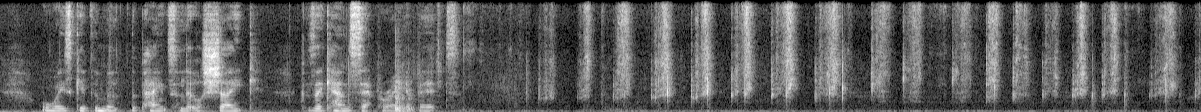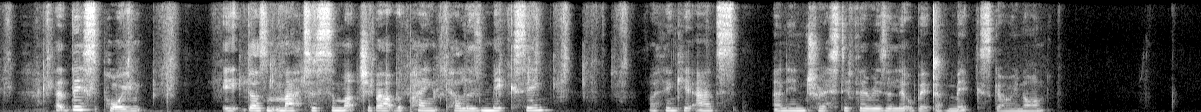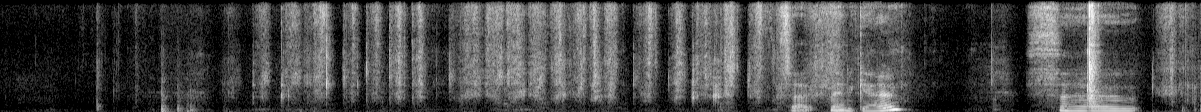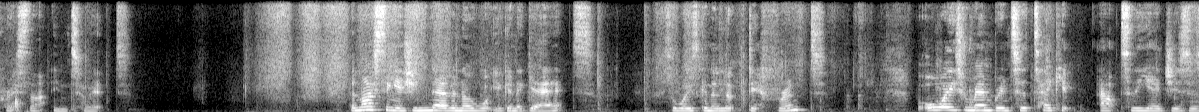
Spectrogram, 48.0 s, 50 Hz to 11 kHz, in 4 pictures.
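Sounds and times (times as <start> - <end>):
paintbrush scrubbing on card: 5.2 - 18.4, 26.3 - 32.6, 38.5 - 40.9, 42.5 - 44.8
paintbrush scratching across card: 26.3 - 32.6, 38.5 - 40.6, 42.5 - 44.0.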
